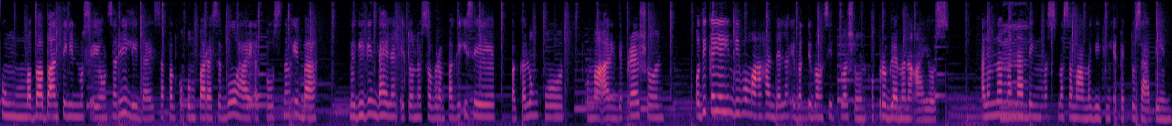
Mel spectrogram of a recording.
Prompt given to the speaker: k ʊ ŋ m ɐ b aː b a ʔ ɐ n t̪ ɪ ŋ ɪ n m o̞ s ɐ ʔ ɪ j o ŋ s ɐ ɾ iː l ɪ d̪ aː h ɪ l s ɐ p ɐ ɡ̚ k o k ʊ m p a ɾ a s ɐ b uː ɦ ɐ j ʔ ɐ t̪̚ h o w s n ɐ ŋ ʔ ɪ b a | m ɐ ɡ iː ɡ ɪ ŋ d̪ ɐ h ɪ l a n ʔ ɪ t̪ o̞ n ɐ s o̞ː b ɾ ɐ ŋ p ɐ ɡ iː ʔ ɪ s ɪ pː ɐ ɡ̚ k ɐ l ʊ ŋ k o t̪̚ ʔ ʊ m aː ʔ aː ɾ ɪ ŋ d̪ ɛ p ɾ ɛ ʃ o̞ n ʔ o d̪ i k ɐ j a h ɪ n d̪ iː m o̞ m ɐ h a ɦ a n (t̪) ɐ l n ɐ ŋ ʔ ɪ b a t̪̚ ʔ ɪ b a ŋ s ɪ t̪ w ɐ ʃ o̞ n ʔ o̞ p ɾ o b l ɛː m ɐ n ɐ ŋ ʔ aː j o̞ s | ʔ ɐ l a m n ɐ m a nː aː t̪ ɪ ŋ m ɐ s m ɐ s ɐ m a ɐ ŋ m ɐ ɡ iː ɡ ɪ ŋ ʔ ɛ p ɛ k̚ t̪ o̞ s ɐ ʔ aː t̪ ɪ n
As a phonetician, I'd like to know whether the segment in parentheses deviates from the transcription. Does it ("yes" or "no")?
yes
